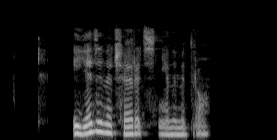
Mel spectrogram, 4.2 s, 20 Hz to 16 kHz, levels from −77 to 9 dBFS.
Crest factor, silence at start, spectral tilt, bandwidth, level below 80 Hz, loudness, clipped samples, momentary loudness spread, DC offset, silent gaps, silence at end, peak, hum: 18 dB; 1.1 s; -6 dB/octave; 7.8 kHz; -62 dBFS; -20 LUFS; under 0.1%; 25 LU; under 0.1%; none; 1.05 s; -4 dBFS; none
